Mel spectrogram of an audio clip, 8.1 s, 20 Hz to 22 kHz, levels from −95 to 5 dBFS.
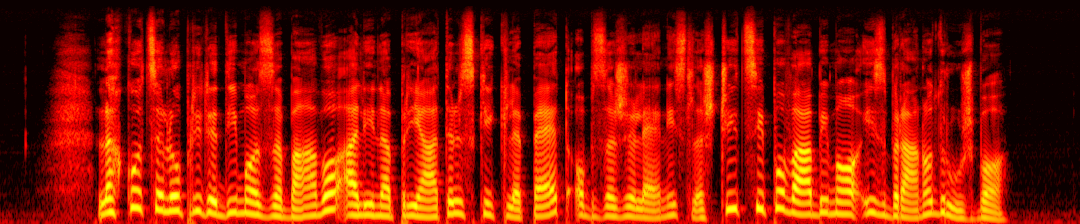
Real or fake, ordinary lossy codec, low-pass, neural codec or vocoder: real; none; 19.8 kHz; none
